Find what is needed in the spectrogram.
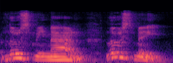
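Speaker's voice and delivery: loud, high frightened plea; cried out in terror. Acted. Bound mermaid cries out to her captor in terror. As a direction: beg to be freed, scared. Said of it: "she cried out with terror".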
